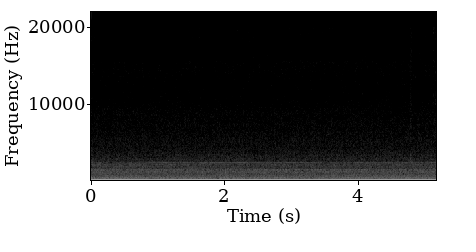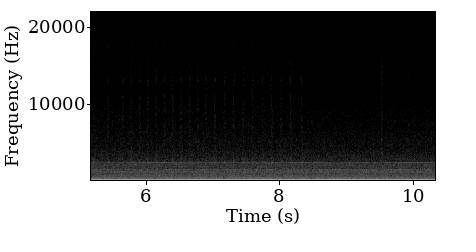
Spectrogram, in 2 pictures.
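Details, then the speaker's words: 2005 Ford Powerstroke 6.0L diesel, cold start after about 5 hours plugged in (breaker blew) and a battery charge: a steady, even cranking drone with no firing pulses, turning over but not starting; hard starting, cranks without firing. "Try again. No go. Let's try this again."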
